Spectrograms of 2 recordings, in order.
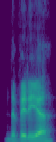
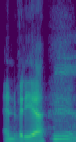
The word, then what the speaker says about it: Nvidia: gonna say something that until recently I mispronounced that for months I just could not get around it I would say Nvidia it's Nvidia uh Diaz jackn biibs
